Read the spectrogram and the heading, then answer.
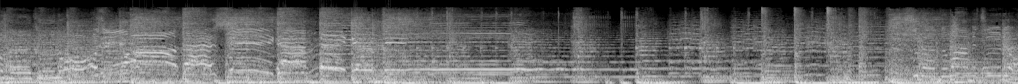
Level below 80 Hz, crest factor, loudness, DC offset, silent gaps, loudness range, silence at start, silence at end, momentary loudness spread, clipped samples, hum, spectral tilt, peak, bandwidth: -18 dBFS; 12 dB; -12 LUFS; under 0.1%; none; 5 LU; 0 s; 0 s; 7 LU; 0.2%; none; -4.5 dB/octave; 0 dBFS; 16 kHz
